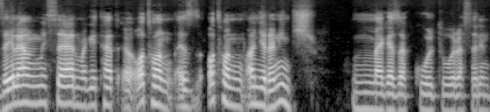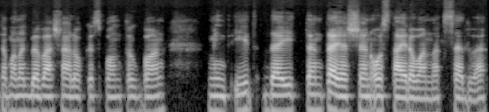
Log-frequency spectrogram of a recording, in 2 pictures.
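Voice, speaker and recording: A man with an ordinary speaking voice talks at a fairly slow pace, his medium pitch showing ordinary pitch variation. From Hungary. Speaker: podcast co-host. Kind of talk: casual chat.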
